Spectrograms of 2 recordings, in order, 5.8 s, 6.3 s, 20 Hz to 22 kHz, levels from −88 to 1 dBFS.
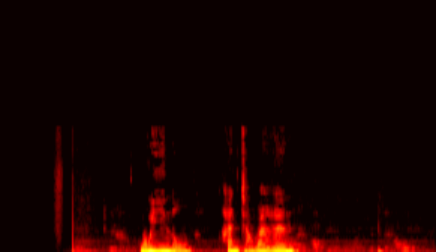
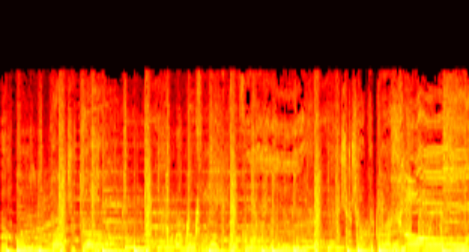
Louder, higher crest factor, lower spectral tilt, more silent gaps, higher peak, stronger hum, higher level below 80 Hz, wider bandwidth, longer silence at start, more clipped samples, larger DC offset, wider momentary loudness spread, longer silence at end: second, -30 LUFS vs -16 LUFS; first, 16 dB vs 10 dB; first, -7.5 dB/octave vs -4.5 dB/octave; neither; second, -18 dBFS vs -4 dBFS; neither; second, -72 dBFS vs -20 dBFS; second, 7.2 kHz vs 16.5 kHz; first, 1.85 s vs 0 s; neither; neither; first, 27 LU vs 3 LU; first, 0.4 s vs 0 s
